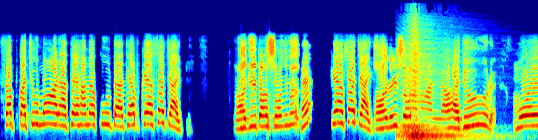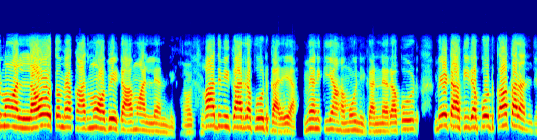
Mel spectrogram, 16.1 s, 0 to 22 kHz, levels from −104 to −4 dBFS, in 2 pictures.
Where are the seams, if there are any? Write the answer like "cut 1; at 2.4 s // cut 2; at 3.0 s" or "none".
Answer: cut 1; at 6.2 s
